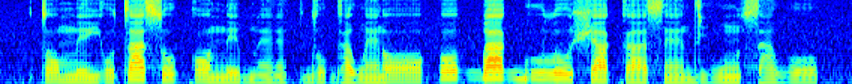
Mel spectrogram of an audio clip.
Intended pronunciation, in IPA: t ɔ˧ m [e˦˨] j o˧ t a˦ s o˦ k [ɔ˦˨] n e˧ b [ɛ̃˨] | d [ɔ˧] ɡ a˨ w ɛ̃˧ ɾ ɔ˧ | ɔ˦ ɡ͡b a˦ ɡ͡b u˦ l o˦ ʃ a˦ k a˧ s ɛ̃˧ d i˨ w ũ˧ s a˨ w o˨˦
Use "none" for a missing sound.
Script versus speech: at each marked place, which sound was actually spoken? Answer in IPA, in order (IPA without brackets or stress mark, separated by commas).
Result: e˧, ɔ˦˨, ɛ̃˨, o˧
